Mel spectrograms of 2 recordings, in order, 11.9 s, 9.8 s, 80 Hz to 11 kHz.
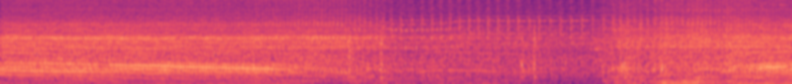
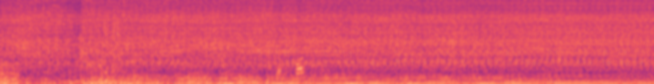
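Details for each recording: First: BMW E46 M54 inline-six after refitting the fallen-off oil pump nut and replacing the oil pan gasket: steady, even idle with light regular tick, no knock or stumble; oil pressure restored, sounds healthy. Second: BMW E46 with M54 engine: harsh, loud idle with constant clattery top-end noise, like the loudest lifter tick, after the oil pump nut fell off during donuts, starving the engine of oil; extra oil didn't help.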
